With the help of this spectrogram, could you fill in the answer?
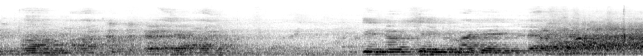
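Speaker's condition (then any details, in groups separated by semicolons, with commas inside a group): Cerebral palsy, spastic quadriplegia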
